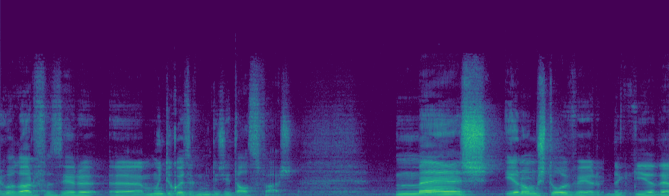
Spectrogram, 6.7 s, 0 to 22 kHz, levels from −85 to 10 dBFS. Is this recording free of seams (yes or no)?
yes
